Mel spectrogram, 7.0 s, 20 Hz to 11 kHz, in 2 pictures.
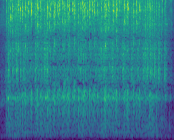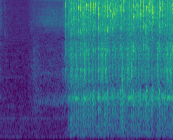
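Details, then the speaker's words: Maier TA4 after tuneup, warmed up, taking almost nothing to run: fast, light, even clatter about three beats a second, a short lull, then the same rhythm; normal warm running. "it's a nice little idol there you know it's running real uh firing every time when you can get a title now you take almost nothing to run it after you get heated up"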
